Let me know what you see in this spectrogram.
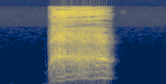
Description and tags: Goblin Death
A goblin meeting a swift death.
scream, goblin, death, screech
